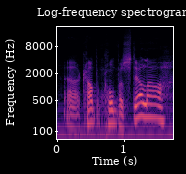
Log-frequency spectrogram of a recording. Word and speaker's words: Compostela: low end consolation consolation i've been corrected a number of times on that pronunciation it's more of a spanish pronunciation compostela and even going further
